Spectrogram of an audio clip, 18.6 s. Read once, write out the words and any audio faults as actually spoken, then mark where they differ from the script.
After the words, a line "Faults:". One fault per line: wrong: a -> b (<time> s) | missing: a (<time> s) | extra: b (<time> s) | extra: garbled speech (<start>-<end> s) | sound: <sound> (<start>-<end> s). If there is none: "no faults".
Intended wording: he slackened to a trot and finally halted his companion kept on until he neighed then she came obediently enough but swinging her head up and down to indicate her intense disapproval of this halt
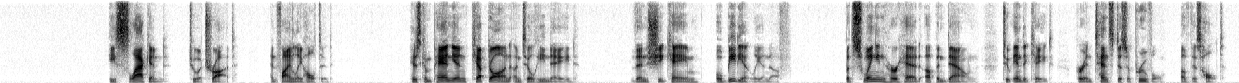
he slackened to a trot and finally halted his companion kept on until he neighed then she came obediently enough but swinging her head up and down to indicate her intense disapproval of this halt
Faults:
no faults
